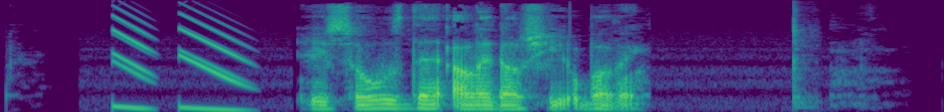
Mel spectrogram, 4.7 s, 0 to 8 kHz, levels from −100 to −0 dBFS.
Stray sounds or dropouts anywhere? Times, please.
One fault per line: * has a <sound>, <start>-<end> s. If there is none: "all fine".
* has a chirp, 0.6-1.3 s
* has a thud, 4.0-4.1 s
